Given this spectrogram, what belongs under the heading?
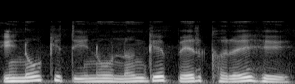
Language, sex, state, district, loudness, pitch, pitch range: Hindi, male, Arunachal Pradesh, Papum Pare, -14 LUFS, 145 Hz, 135-170 Hz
